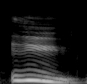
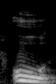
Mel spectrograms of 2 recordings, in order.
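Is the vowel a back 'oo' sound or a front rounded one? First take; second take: front rounded; back. First: The vowel is front with tightly pursed lips. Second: The vowel is a plain back 'oo' sound. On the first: The speaker calls it right. "é U" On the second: The speaker calls it wrong. "não é o U"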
